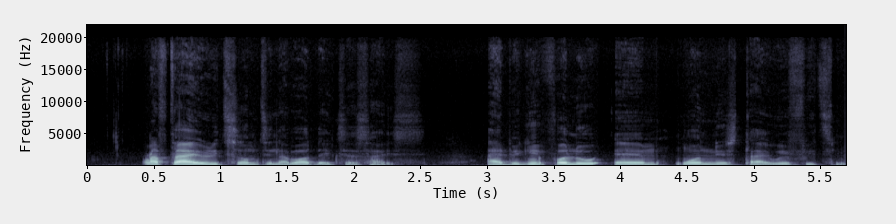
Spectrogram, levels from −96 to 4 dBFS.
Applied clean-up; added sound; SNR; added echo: none; none; none; none.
